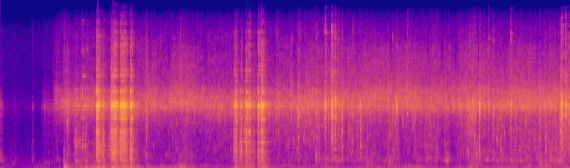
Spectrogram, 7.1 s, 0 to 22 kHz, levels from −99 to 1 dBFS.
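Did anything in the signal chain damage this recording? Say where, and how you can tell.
No, nothing in the signal chain left any audible damage on this recording of sounds, and the signal stays continuous and intact throughout.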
